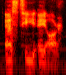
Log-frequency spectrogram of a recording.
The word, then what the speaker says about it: Alistar: Oh, it's spelled Alistar, so Alistar.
